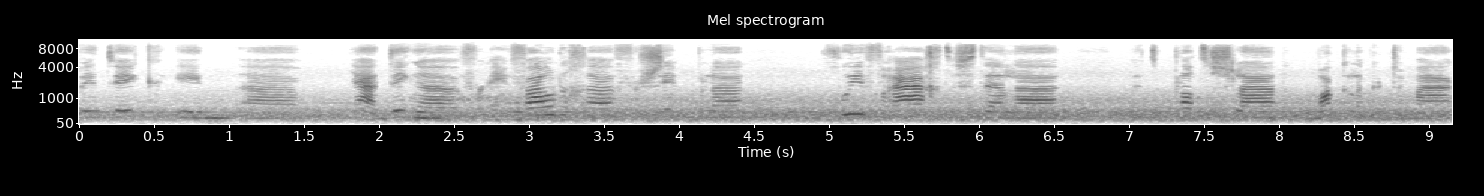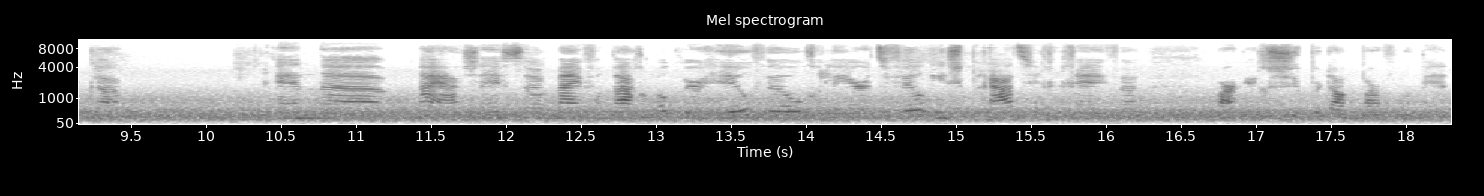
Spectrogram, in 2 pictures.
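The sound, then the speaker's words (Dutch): A steady low rumble of car interior road noise runs throughout as the car drives on a return trip, under a voice talking continuously, with no other distinct sounds standing out. “En ehm, ja, je hoort misschien wat dingetjes op de achtergrond. Ik zit nu in de auto op de terugweg”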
